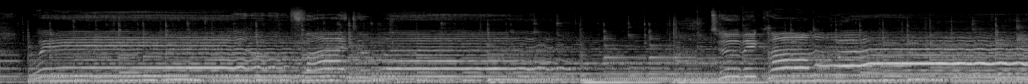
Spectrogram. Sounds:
music

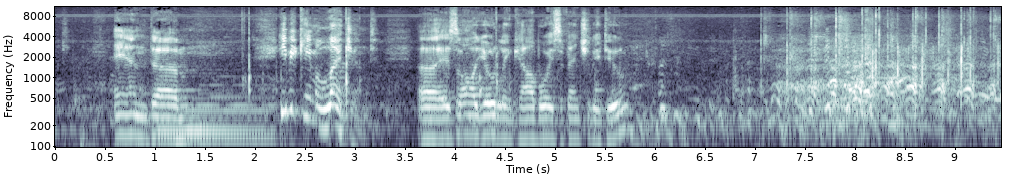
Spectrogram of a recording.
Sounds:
speech

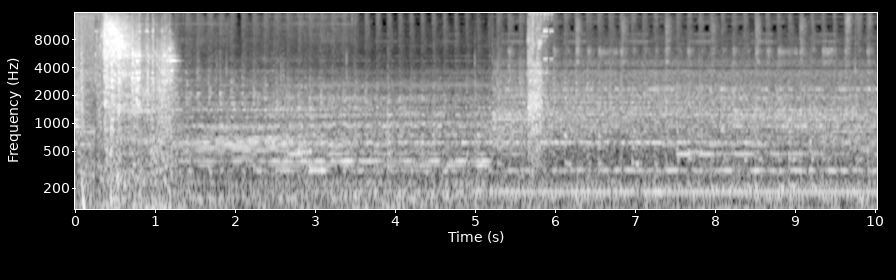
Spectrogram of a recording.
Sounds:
music

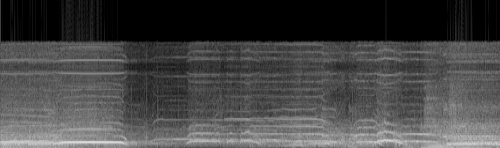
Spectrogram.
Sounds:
speech
music

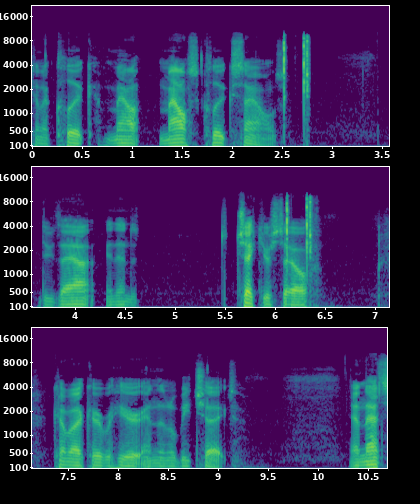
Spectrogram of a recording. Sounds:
speech

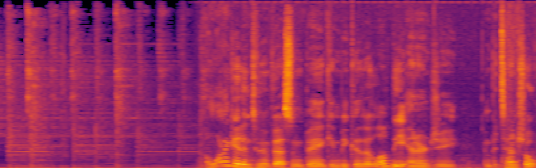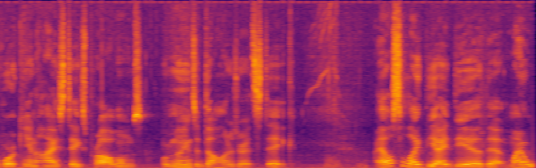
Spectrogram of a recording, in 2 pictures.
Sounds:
music
speech

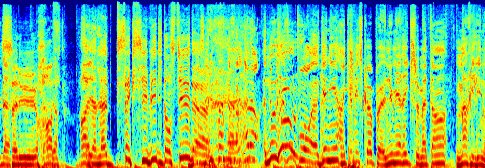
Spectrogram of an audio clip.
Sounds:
radio
speech
music

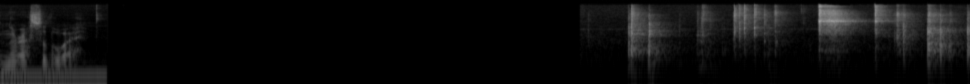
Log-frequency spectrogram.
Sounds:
inside a small room
speech

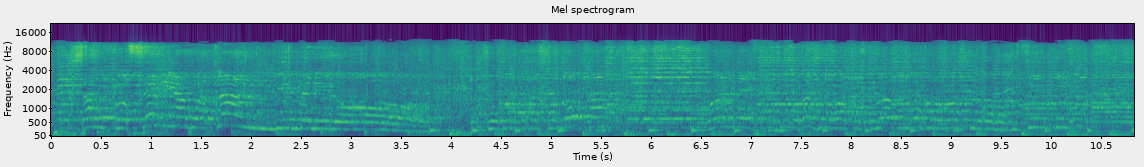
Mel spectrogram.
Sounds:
speech
music

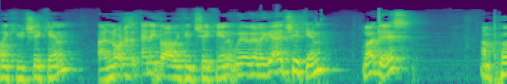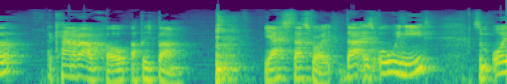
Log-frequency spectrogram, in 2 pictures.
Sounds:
speech

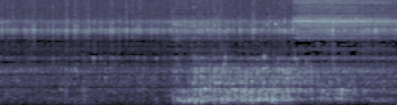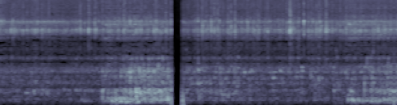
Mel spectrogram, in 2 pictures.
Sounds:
scuba diving

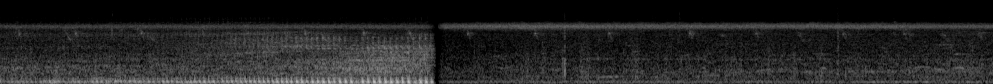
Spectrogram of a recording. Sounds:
bird
chirp
bird song

